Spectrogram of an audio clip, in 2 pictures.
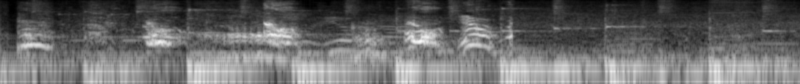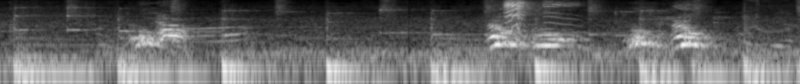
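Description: Beagles barking and baying in short calls over background music with a steady beat. The calls come in a cluster over the first couple of seconds, again about halfway through, and twice more near the end.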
